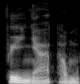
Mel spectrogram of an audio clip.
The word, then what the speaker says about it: Phi Nhã Thông: Đọc là Phi Mã Thông, nhưng xin đính chính lại, đó là Phi Nhã Thông thì mới đúng.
